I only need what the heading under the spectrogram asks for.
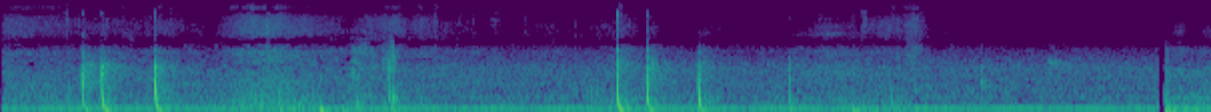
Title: Popping/cracking my neck and back- Ehlers Danlos Syndrome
